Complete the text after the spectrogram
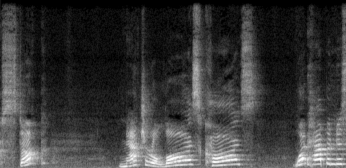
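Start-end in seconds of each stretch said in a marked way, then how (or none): none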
